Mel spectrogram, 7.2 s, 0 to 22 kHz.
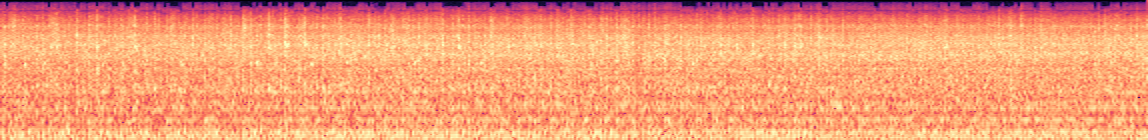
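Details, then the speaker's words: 1964 Chevy C60 grain truck, 327 V8, long parked on a ranch, first start, likely running off fuel left in the carburetor, exhaust pipe loose; steady, even low rumble settling into a clean, healthy idle. "I think it's just running off of what's in the carburetor right now another 327 runs"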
